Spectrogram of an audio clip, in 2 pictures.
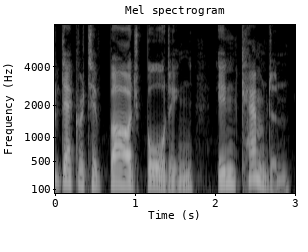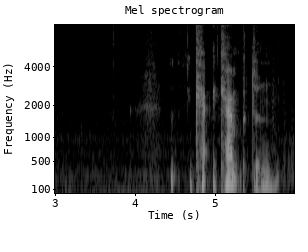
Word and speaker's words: Campden: Campden, as opposed to Camden.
